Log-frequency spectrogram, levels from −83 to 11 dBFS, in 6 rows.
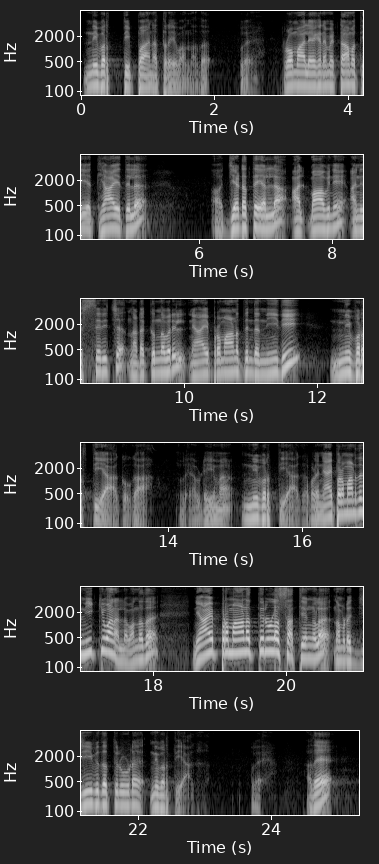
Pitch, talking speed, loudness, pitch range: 140 Hz, 70 wpm, -16 LUFS, 130-160 Hz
